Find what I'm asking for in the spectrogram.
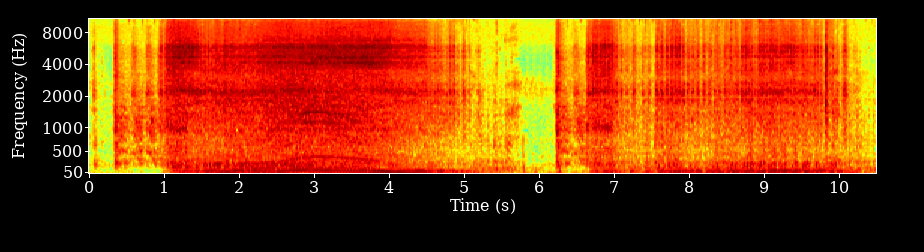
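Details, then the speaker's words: Freshly rebuilt Opel GT 1.9L carbureted engine with points ignition, cam and ignition timing verified, compression about 140: it runs rough, surging and sagging, and won't rev above about 1000 rpm. "I can't get it above a thousand now"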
